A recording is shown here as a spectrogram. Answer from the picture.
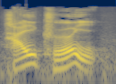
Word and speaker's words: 还可以: 크 발음이 좀 약해요. 크 하고 파열되는 정도가 좀 약해요. 하이크이 해보세요. 하이크이. 지금 크이. 크이. 크 해보세요. 영어의 K 발음 크.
